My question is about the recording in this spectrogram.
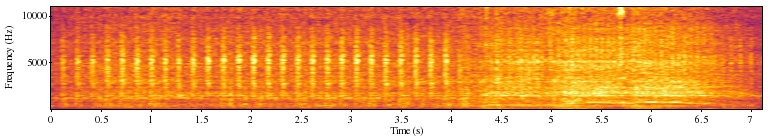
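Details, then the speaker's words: VAZ 2112 idling on an old used replacement ignition module: uneven idle with a regular stumble about three times a second; still misfiring, though better, so the ignition module needs replacing. "но с этим работает лучше хоть и троит но лучше итог нужно менять модуль зажигания"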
